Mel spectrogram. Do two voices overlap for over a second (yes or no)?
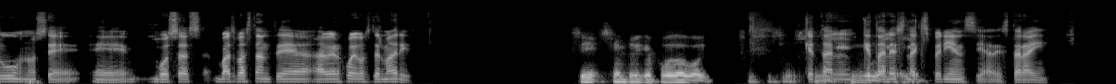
yes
